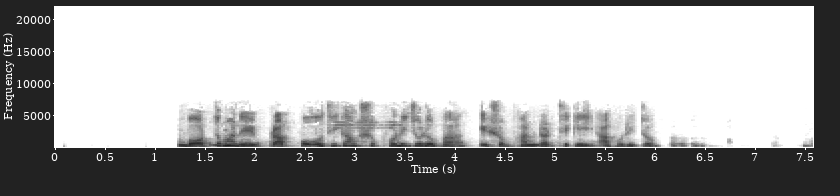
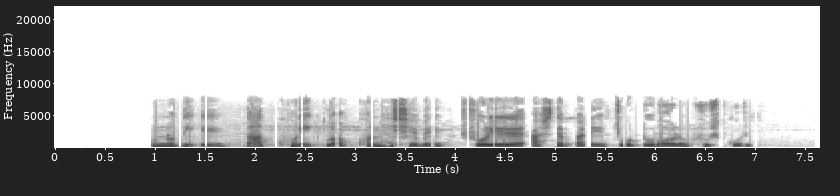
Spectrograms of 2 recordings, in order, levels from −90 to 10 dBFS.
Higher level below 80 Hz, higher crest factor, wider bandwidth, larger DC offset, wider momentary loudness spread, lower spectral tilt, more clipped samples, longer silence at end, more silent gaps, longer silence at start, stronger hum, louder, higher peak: about the same, -60 dBFS vs -58 dBFS; about the same, 16 dB vs 18 dB; second, 7.4 kHz vs 8.2 kHz; neither; about the same, 10 LU vs 11 LU; first, -6 dB/octave vs -4 dB/octave; neither; second, 0.05 s vs 0.7 s; first, 7.00-7.15 s, 7.29-7.41 s vs none; first, 1.25 s vs 0.95 s; neither; first, -17 LUFS vs -26 LUFS; first, -2 dBFS vs -10 dBFS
